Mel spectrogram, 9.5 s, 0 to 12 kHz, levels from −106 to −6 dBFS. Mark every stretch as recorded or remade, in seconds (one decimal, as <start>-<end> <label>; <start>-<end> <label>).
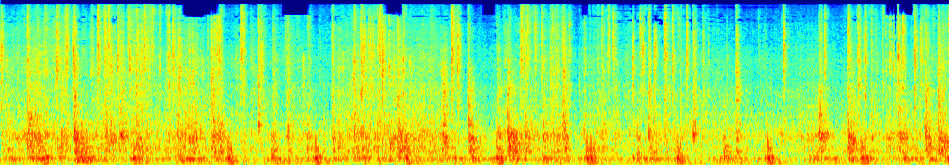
0.0-9.5 recorded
